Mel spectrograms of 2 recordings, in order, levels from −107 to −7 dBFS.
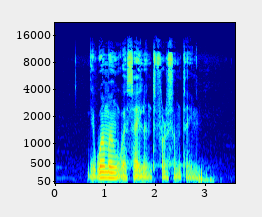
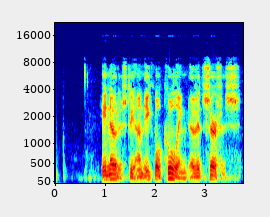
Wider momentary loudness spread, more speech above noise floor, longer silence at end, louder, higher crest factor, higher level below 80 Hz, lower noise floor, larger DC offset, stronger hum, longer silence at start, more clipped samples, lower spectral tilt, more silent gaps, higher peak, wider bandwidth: first, 15 LU vs 6 LU; second, 31 dB vs 45 dB; first, 0.5 s vs 0.1 s; second, -42 LUFS vs -17 LUFS; about the same, 22 dB vs 18 dB; second, -72 dBFS vs -56 dBFS; first, -73 dBFS vs -62 dBFS; neither; neither; second, 0.65 s vs 0.95 s; neither; about the same, -4.5 dB/octave vs -5 dB/octave; neither; second, -22 dBFS vs 0 dBFS; first, 15.5 kHz vs 8.4 kHz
